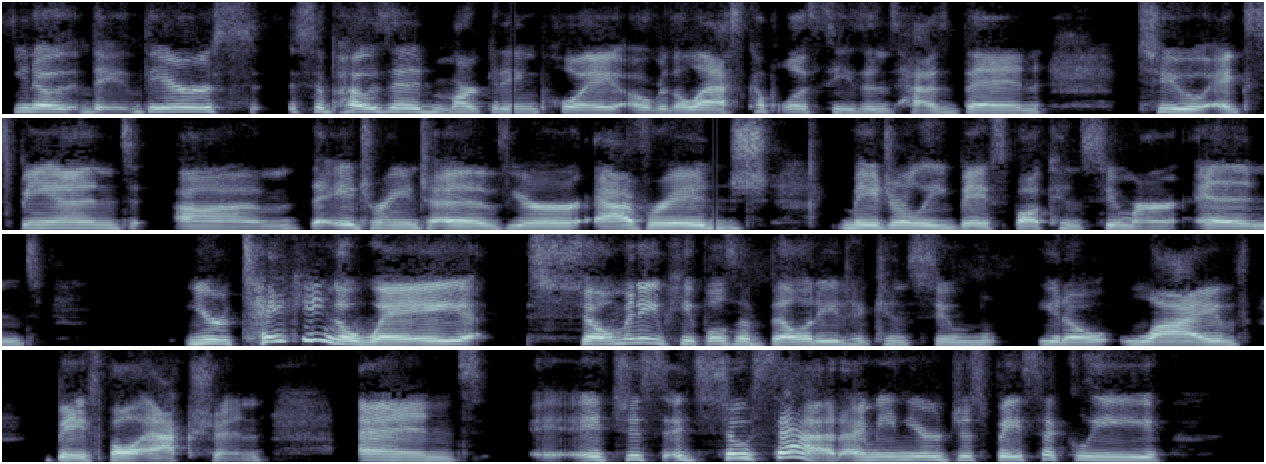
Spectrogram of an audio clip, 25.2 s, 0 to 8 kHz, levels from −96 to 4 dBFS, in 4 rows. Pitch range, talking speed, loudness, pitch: 180-225 Hz, 130 wpm, -25 LUFS, 195 Hz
